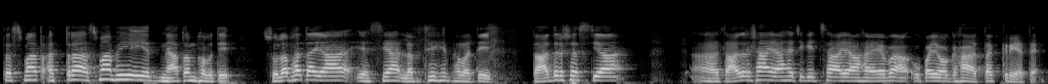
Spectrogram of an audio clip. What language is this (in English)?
Sanskrit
